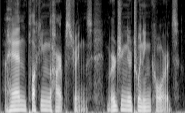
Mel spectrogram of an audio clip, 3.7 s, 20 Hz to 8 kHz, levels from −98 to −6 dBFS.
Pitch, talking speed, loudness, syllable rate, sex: 100 Hz, 145 wpm, -20 LUFS, 4.1 syllables/s, male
